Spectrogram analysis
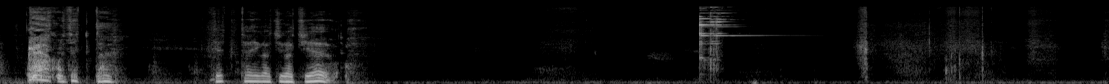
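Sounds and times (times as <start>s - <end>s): metal clank ringing: 7.0s - 8.3s.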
